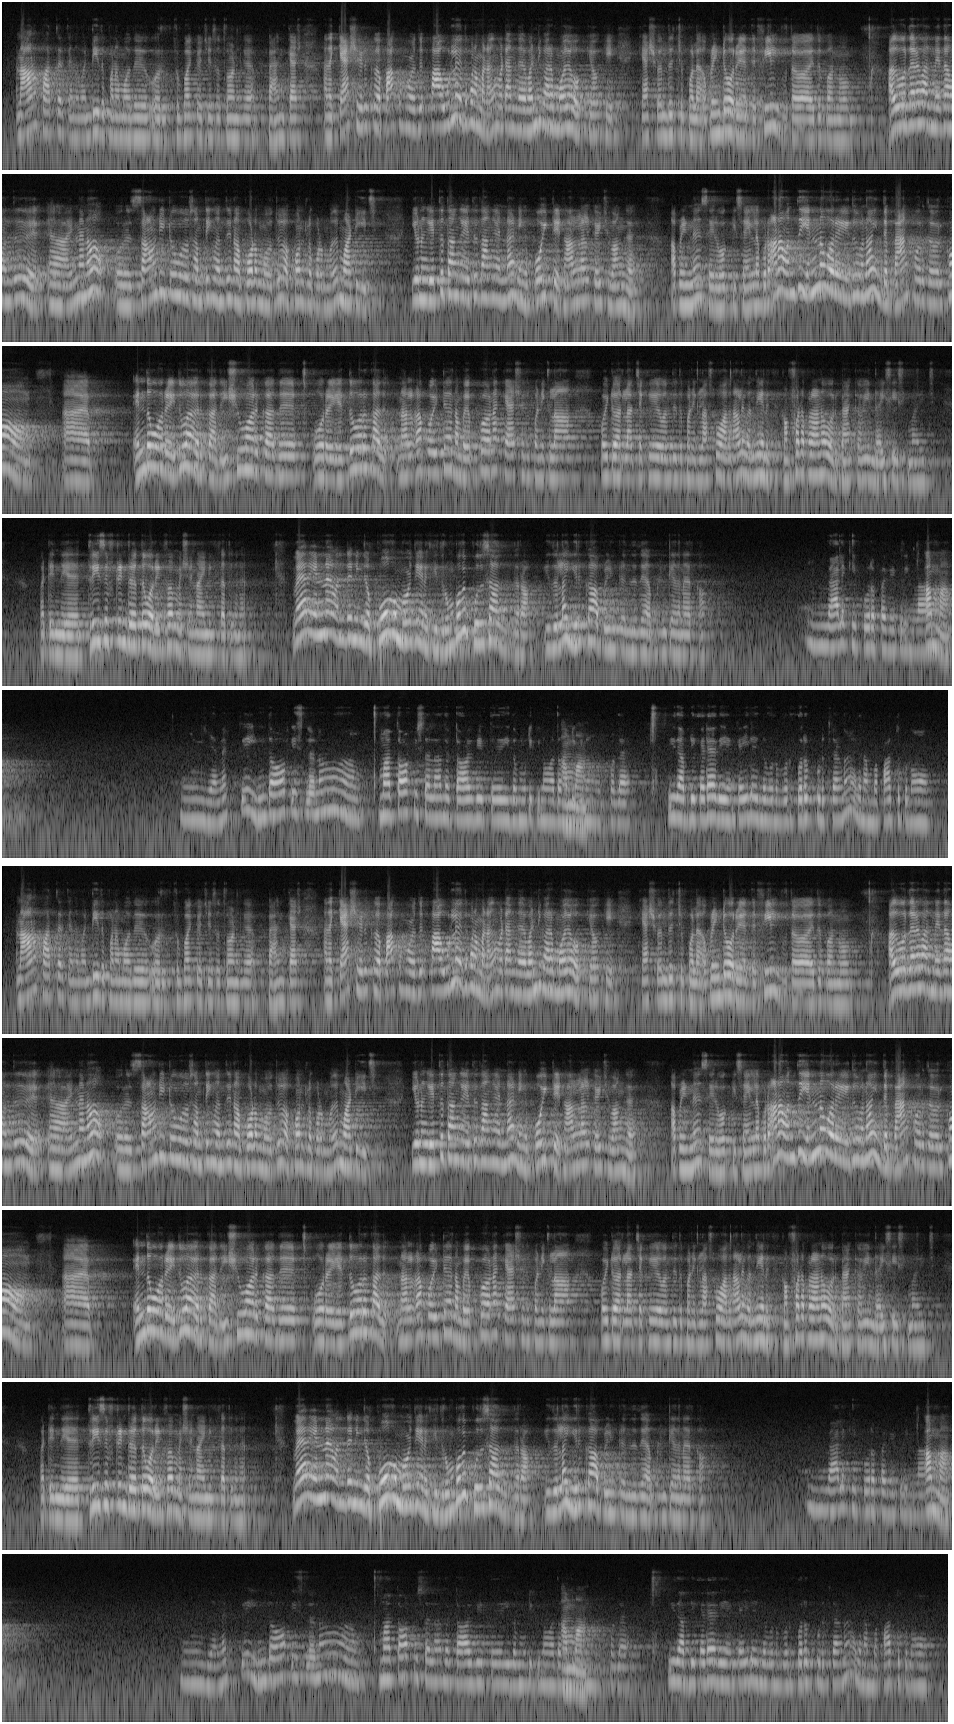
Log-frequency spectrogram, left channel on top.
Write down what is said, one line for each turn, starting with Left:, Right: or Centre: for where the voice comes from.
Centre: நானு பாத்துருக்கே இந்த வண்டி இது பண்ணும்போது ஒரு தூப்பாக்கி வச்சு சுத்துவானுங்க பேங்க் கேஷ் அந்த கேஷ் எடுக்க பாக்கும்பொழுது பாக் உள்ள இது பண்ண மாட்டாங்க பட் அந்த வண்டி வரம்போது ஓகே ஓகே கேஷ் வந்துச்சு போல அப்டின்ட்டு ஒரு அந்த ஃபீல் த இது பண்ணு அது ஒரு தடவ அதுமாரி தா வந்து என்னன்னா ஒரு செவன்டி டூ சம்திங் வந்து நா போடும் போது அக்கௌண்ட்ல போடும் போது மாட்டிக்கிச்சு இவனுங்க எத்துத்தாங்க எத்துத்தாங்கன்னா நீங்க போயிட்டு நாலு நாள் கழிச்சு வாங்க அப்டின்னு சேரி ஓகே சைன்லா போட்றோ ஆனா வந்து என்ன ஒரு இதுவுன்னா இந்த பேங்க் பொறுத்த வரைக்கு ஆ எந்த ஒரு இதுவு இருக்காது இஷ்யூவு இருக்காது ஒரு எதுவு இருக்காது நல்லா போயிட்டு நம்ப எப்போ வேணா கேஷ் இது பண்ணிக்கலா போயிட்டு வர்லா செக்கு வந்து இது பண்ணிக்கலா ஸோ அதனால வந்து எனக்கு கம்ஃபர்டபிளான ஒரு பேங்காவே இந்த ஐ சி ஐ சி மாறிச்சு பட் இந்த த்ரீ ஃபிஃப்டின்றது ஒரு இன்ஃபர்மேஷன் நா இன்னைக்கு கத்துக்குன வேற என்ன வந்து நீங்க போகும் பொழுது எனக்கு இது ரொம்பவே புதுசா இருந்ததுரா இதுல்லா இருக்கா அப்டின்ட்டு இருந்தது அப்டின்ட்டு எதனா இருக்கா
Left: ம் வேலைக்கு போறப்ப கேக்குறீங்களா
Centre: ஆமா
Left: ம் எனக்கு இந்த ஆஃபீஸ்லனா மத்த ஆஃபீஸ்லல்லா இந்த டார்கெட்டு இத முடி க்கணு அத
Centre: ஆமா
Left: முடிக்கணும்னு இருக்குல இது அப்டி கெடையாது ஏ கையில இந்த ஒன்னு ஒரு பொறுப்பு குடுத்துட்டாங்கன்னா இத நம்ப பாத்துக்கணு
